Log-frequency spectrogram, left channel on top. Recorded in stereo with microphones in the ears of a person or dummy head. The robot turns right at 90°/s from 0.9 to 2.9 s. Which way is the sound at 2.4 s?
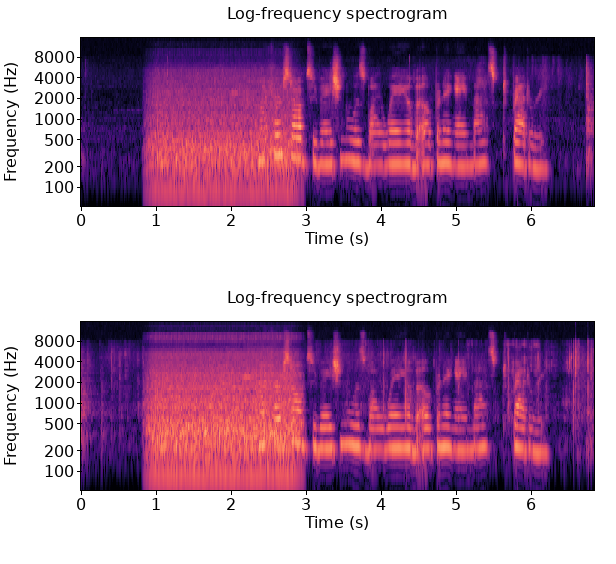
30° right.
